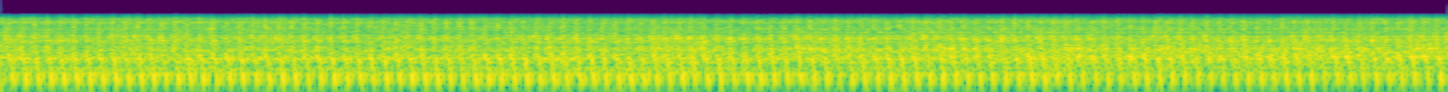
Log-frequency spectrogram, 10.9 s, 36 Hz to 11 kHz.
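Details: ZS250GS motorcycle engine at idle, about 200 beats a minute, with an extra uneven clatter riding on top. Abnormal foreign noise in the engine, cause not pinned down.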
